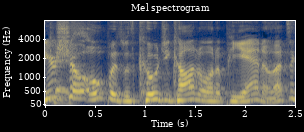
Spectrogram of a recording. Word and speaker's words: Koji Kondo: Yeah, it's Koji Kondo.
